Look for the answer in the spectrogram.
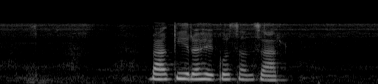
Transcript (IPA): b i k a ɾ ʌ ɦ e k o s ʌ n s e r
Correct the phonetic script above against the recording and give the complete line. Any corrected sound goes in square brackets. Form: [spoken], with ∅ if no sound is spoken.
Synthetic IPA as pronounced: b [a] k [i] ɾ ʌ ɦ e k o s ʌ n s [a] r

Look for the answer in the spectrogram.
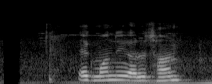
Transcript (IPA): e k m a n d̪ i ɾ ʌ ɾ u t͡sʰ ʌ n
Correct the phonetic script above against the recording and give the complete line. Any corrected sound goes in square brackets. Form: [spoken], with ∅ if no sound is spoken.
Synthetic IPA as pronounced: e k m [ʌ] n d̪ i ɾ ʌ ɾ u t͡sʰ ʌ n

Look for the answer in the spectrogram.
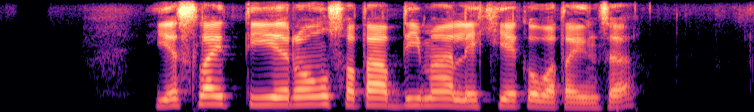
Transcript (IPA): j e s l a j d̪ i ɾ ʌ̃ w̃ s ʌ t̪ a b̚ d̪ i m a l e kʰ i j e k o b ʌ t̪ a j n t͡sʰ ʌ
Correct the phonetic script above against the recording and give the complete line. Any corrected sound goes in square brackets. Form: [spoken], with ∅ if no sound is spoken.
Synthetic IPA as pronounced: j e s l a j [t̪] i ɾ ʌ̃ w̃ s ʌ t̪ a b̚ d̪ i m a l e kʰ i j e k o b ʌ t̪ a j n t͡sʰ ʌ

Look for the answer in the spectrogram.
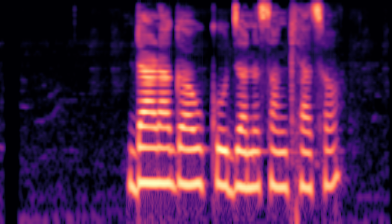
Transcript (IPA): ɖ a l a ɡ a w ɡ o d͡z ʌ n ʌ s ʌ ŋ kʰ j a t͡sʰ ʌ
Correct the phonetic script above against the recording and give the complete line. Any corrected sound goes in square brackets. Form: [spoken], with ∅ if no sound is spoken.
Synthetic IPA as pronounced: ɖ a [ɽ] a ɡ a w [k] o d͡z ʌ n ʌ s ʌ ŋ kʰ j a t͡sʰ ʌ

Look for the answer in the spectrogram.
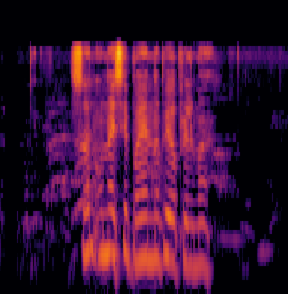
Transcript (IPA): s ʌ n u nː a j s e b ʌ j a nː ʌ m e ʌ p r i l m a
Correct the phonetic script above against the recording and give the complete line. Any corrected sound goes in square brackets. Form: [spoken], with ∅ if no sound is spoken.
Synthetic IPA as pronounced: s ʌ n u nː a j s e b ʌ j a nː ʌ [b] e ʌ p r i l m a

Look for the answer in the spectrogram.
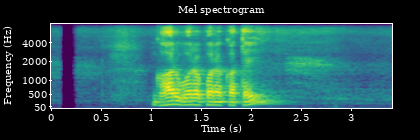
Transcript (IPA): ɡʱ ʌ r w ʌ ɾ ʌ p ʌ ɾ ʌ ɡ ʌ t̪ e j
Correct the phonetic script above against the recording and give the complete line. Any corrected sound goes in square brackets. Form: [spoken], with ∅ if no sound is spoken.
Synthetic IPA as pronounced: ɡʱ ʌ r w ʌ ɾ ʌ p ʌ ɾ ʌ [k] ʌ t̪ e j

